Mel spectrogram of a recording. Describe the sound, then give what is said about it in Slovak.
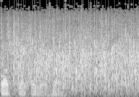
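Loud, dense applause from an audience, continuous clapping at a steady level throughout, with a voice briefly heard under it at the start. “ľudia začali tlieskať ešte predtým, že ste povedali Maďar, tým sa to vysvetľuje.”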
